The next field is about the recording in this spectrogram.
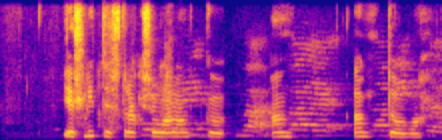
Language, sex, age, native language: Icelandic, male, 12, Icelandic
